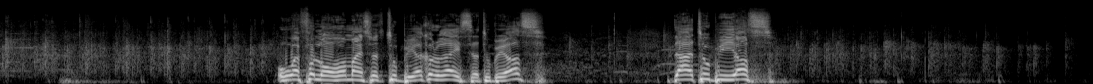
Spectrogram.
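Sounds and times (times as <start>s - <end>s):
guests at a birthday party clapping: 0.0s - 3.6s, 5.4s - 10.9s
speech: 2.8s - 5.6s, 6.8s - 7.8s
laughter: 5.0s - 9.8s.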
